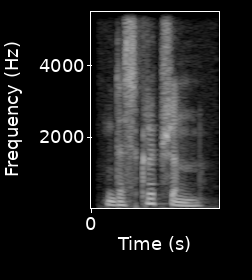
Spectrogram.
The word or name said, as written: description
